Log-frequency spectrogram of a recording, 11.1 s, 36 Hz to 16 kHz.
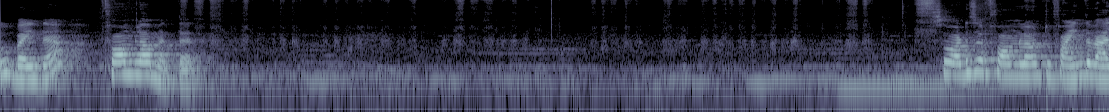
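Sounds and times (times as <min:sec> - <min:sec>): pen scratching on paper: 0:01.9 - 0:08.9.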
